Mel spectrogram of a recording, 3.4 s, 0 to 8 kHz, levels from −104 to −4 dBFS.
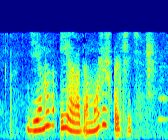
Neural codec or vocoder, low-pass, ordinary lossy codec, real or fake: none; 7.2 kHz; AAC, 16 kbps; real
